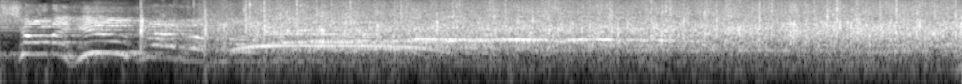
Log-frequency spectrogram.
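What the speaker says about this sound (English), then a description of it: "Give Sean a huge round of applause." Audience at a live magic show breaks into loud, sustained applause that fills the room, continuing steadily after a brief spoken moment at the start.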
